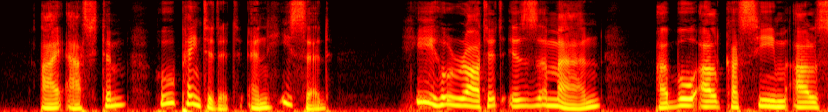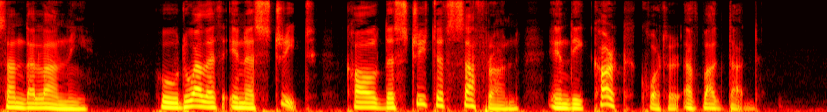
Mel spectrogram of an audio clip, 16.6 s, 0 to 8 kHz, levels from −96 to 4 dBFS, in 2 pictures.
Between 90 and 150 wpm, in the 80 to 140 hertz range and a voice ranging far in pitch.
Yes: average, 140 wpm; low, 135 Hz; wide, 7.5 semitones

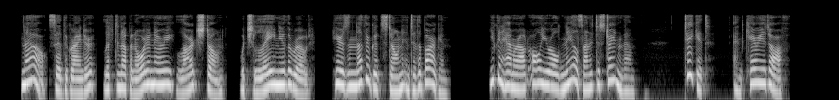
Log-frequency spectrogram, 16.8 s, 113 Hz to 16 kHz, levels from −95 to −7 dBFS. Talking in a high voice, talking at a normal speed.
Yes: high, 215 Hz; average, 155 wpm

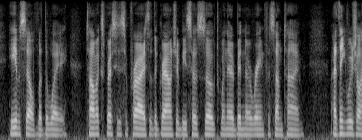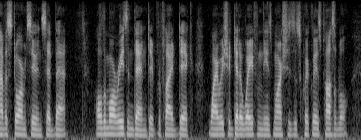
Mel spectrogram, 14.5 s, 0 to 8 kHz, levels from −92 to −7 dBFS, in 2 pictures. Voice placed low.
Yes: low, 125 Hz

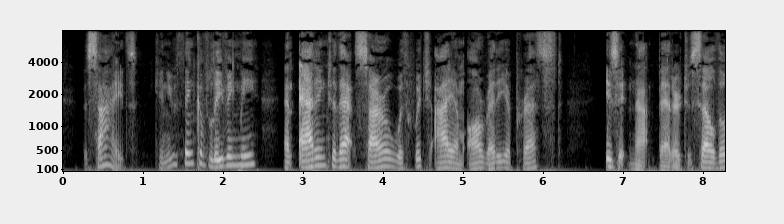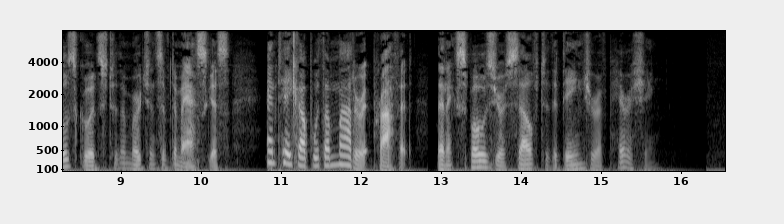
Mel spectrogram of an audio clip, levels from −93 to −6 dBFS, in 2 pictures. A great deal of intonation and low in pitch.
Yes: wide, 8.8 semitones; low, 125 Hz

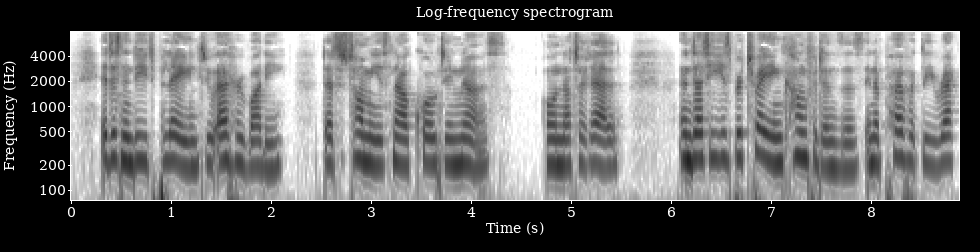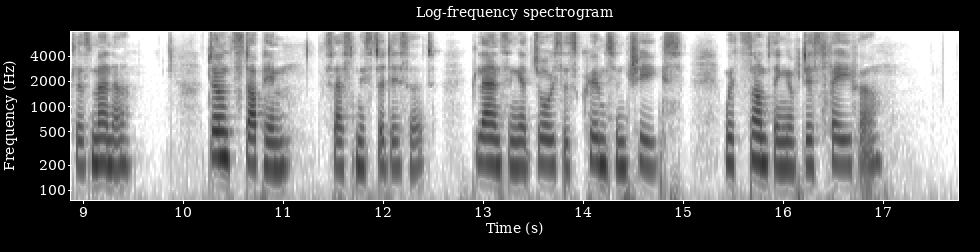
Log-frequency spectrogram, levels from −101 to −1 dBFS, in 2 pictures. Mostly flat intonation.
Yes: narrow, 2.3 semitones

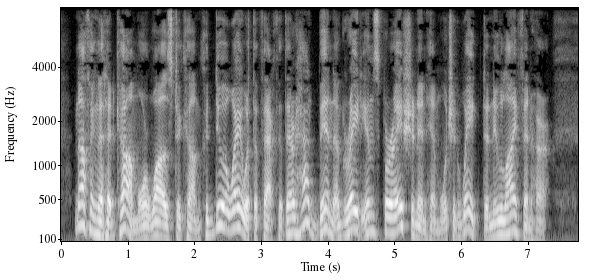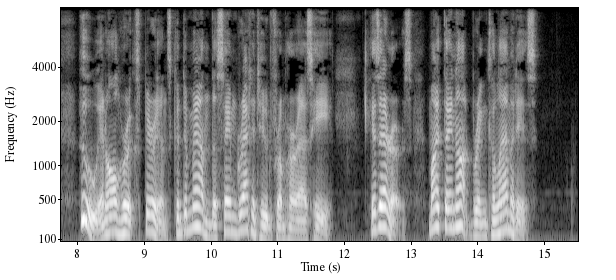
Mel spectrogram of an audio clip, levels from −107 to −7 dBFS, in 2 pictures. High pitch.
No: medium, 150 Hz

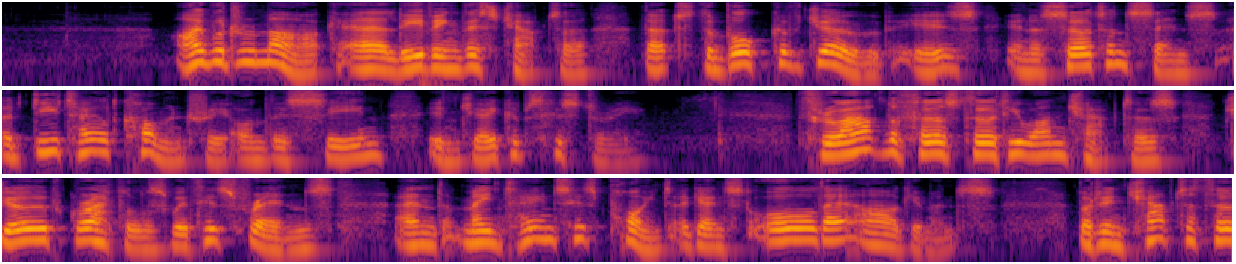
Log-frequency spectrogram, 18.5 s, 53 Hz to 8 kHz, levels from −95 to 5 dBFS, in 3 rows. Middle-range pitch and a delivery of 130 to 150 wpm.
No: medium, 160 Hz; average, 160 wpm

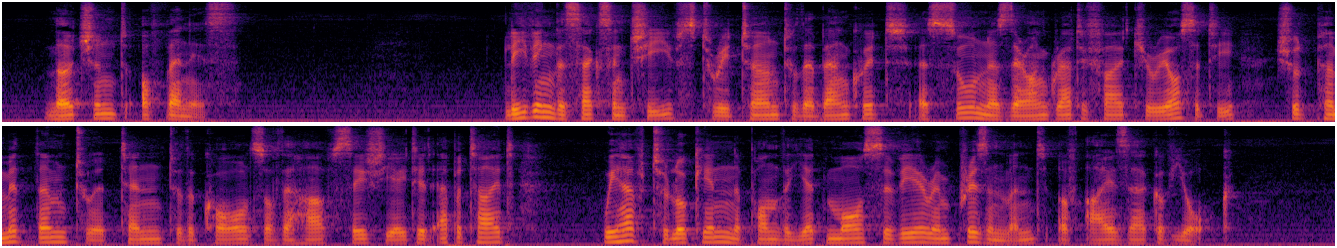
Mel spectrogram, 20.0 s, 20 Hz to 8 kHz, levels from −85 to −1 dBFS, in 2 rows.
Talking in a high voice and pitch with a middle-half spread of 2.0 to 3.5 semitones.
No: low, 100 Hz; average, 3.0 semitones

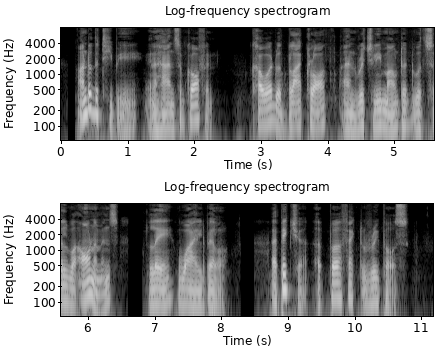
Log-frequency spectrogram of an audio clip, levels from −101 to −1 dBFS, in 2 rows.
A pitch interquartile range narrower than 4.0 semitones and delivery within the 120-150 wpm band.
Yes: average, 3.5 semitones; slow, 135 wpm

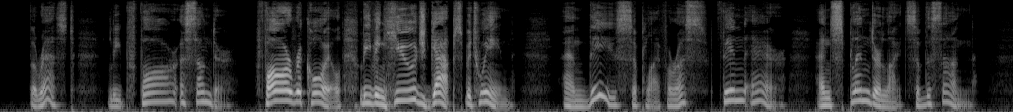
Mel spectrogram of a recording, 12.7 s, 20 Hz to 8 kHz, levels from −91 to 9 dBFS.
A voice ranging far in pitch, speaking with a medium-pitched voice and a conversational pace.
No: wide, 7.3 semitones; medium, 170 Hz; slow, 115 wpm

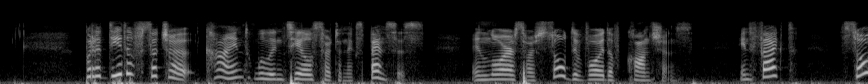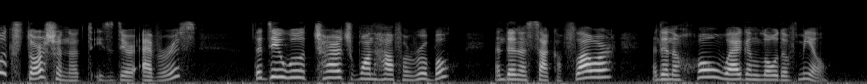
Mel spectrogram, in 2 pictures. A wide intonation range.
Yes: wide, 7.2 semitones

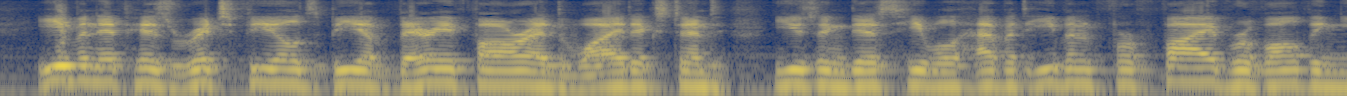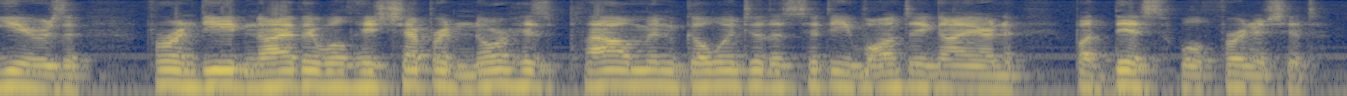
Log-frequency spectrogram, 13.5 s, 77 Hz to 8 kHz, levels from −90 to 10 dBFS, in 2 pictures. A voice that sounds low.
Yes: low, 130 Hz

